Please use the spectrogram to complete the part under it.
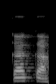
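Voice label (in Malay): "kakah", Malay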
